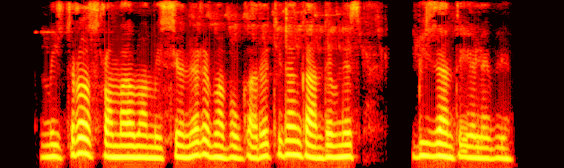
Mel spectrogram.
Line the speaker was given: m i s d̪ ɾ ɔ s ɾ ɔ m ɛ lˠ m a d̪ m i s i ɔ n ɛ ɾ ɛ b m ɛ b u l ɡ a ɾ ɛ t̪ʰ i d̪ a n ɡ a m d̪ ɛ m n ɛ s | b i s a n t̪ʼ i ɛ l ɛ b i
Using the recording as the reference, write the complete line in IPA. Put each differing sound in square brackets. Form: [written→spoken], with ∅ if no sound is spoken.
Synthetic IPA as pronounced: m i s d̪ ɾ ɔ s ɾ ɔ m ɛ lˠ m a [d̪→∅] m i s i ɔ n ɛ ɾ ɛ b m [ɛ→a] b u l ɡ a ɾ ɛ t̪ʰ i d̪ a n ɡ a [m→n] d̪ ɛ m n ɛ s | b i [s→z] a n t̪ʼ i ɛ l ɛ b i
